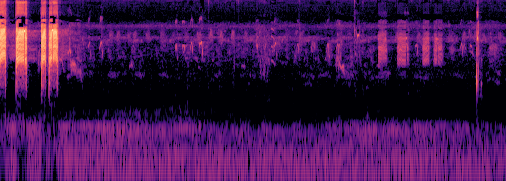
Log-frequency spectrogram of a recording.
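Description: Black francolin giving three loud, harsh, grating notes in quick succession, then quiet, with only faint high chirps from small birds afterward.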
